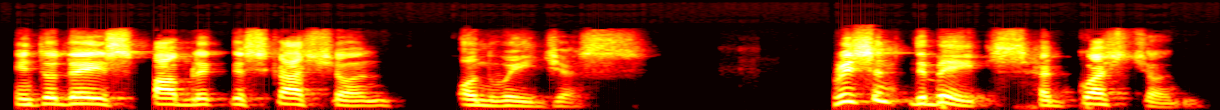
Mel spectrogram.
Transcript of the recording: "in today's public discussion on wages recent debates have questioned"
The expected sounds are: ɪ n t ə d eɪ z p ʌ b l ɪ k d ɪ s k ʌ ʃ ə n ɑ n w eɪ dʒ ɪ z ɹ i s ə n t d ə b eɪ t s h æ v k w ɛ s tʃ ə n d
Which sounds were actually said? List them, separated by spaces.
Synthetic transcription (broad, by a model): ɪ n t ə d eɪ s p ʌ b l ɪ k d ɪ s k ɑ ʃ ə n ɑ n w eɪ dʒ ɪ s ɹ i s ə n t d ə b eɪ t s h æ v k w ɛ s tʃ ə n d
